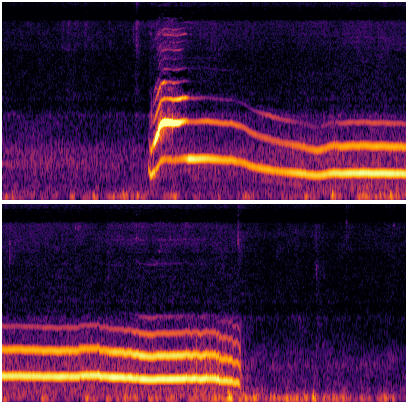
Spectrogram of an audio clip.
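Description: Domestic cat giving one long, drawn-out yowl (caterwaul): it breaks out sharply about a second and a half in, loudest at the onset, then holds a steady, slowly sagging wail for about five seconds before stopping. A territorial, aggressive yowl at a neighbour's cat intruding on her territory.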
